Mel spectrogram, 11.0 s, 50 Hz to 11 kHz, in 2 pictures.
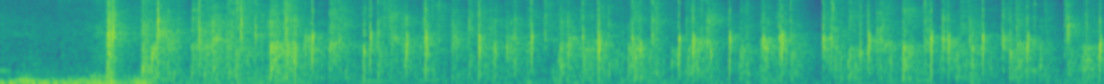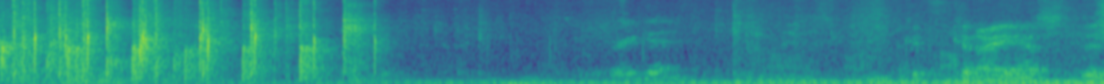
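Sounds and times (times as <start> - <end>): audience applauding: 0.5 - 7.5.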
